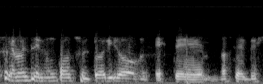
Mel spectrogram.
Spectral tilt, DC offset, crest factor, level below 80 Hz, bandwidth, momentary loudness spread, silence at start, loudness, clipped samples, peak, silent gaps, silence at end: -8.5 dB/octave; under 0.1%; 12 dB; -44 dBFS; 16 kHz; 4 LU; 0 s; -19 LUFS; under 0.1%; -6 dBFS; none; 0 s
